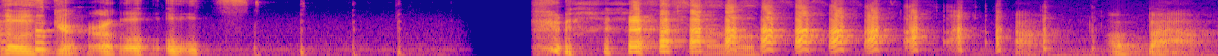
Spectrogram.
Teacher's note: using that vocalized dark L on girls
